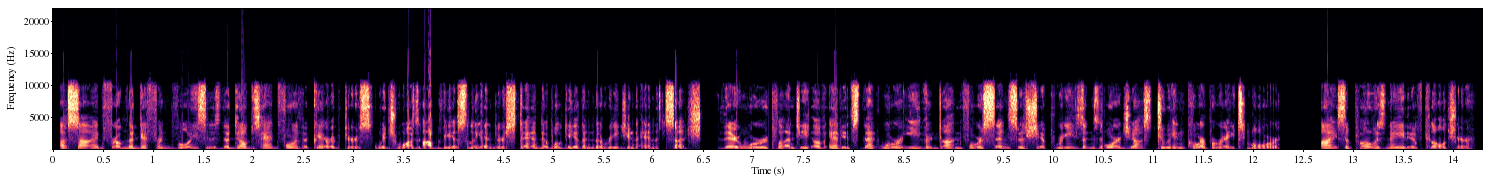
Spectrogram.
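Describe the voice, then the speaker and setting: A man's voice: low voice, steady tone, normal speed, clean tone, no room sound, poor audio. A man reading a scripted creepypasta as a first-person narrator. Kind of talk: scripted horror story narration.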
